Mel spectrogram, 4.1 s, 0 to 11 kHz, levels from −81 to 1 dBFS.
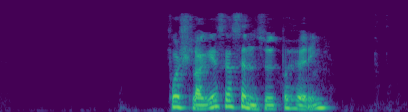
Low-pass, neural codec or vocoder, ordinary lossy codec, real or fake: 7.2 kHz; none; MP3, 64 kbps; real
